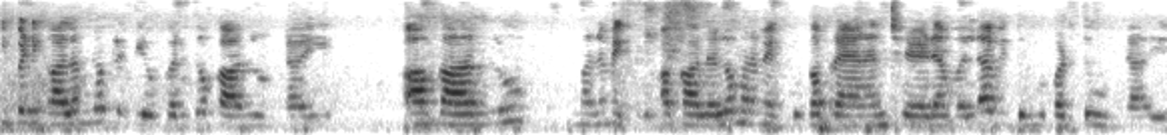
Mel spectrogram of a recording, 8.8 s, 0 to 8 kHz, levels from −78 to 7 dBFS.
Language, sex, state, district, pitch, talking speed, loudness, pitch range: Telugu, female, Andhra Pradesh, Anantapur, 235 Hz, 105 wpm, -17 LUFS, 225-260 Hz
